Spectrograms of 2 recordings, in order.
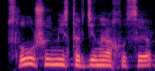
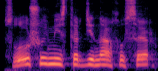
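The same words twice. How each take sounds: First: Put-on toothless old man, parroting. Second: Put-on toothless old man mumbling. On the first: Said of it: "как попугай повторил старик". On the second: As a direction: mumble it through a toothless mouth. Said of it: "прошамкал старик беззубым ртом". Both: A narrator's reading.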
